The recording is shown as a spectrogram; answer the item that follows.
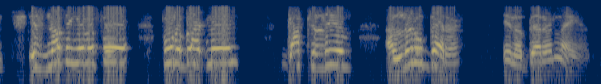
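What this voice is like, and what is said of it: British-sounding accent while reciting. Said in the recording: “You still have that British accent to your voice, too. ... You had that British thing going on.”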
